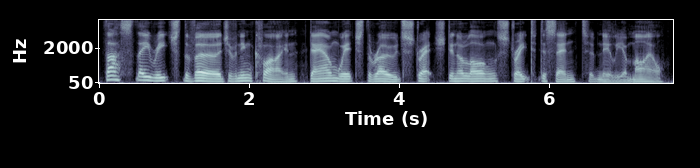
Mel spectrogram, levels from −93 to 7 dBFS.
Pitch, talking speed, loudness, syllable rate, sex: 115 Hz, 170 wpm, -18 LUFS, 4.0 syllables/s, male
